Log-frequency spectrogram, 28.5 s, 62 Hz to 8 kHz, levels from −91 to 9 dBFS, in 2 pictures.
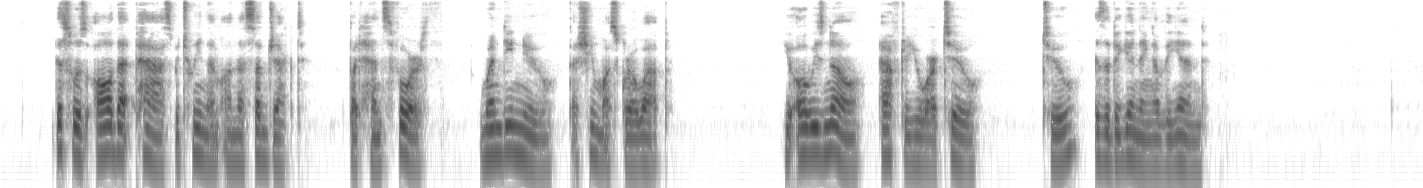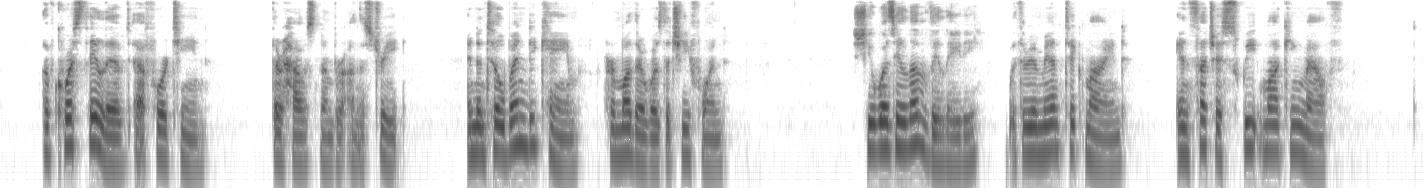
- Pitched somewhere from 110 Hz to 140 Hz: Yes, low, 135 Hz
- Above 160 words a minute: No, slow, 135 wpm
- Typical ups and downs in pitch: Yes, average, 4.6 semitones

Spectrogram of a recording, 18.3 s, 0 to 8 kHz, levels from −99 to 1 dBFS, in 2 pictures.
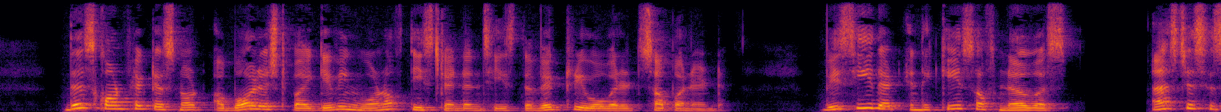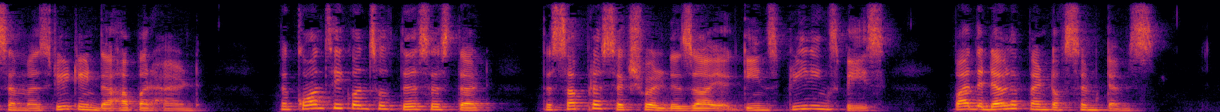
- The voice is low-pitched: No, medium, 175 Hz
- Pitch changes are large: Yes, wide, 6.7 semitones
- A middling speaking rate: Yes, average, 160 wpm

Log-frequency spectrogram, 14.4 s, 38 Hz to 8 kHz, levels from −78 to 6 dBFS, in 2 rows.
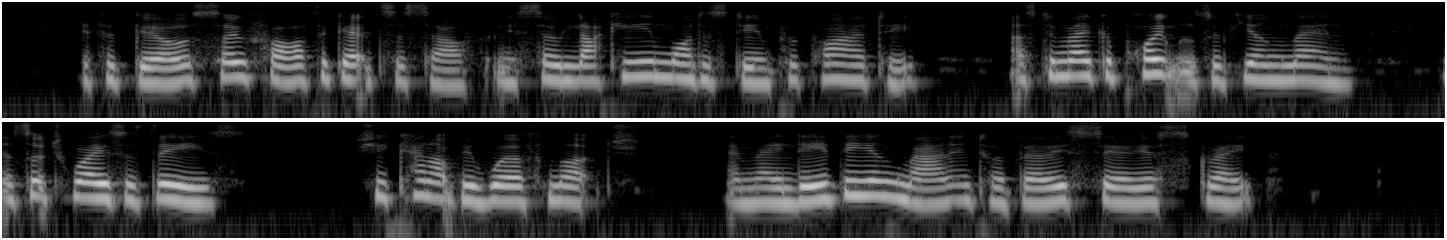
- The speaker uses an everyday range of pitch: Yes, average, 3.2 semitones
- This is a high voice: Yes, high, 215 Hz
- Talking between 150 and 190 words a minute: Yes, average, 180 wpm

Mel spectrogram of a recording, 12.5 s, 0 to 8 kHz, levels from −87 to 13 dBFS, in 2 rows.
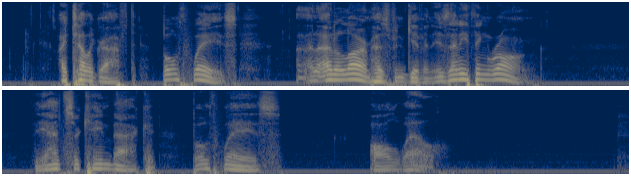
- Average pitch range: No, wide, 6.3 semitones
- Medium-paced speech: No, slow, 95 wpm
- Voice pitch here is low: Yes, low, 110 Hz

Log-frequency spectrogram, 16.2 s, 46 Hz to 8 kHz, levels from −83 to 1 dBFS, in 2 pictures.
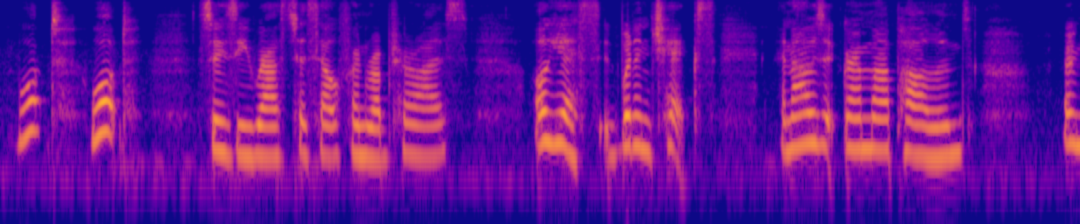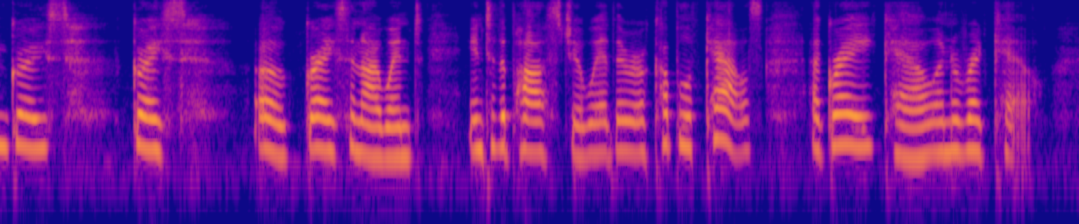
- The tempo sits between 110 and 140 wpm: No, average, 170 wpm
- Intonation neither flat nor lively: Yes, average, 3.4 semitones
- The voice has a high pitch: Yes, very high, 250 Hz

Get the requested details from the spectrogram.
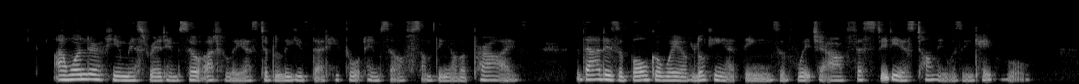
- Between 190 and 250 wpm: Yes, average, 195 wpm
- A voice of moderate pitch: No, high, 195 Hz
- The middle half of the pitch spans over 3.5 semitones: No, narrow, 2.4 semitones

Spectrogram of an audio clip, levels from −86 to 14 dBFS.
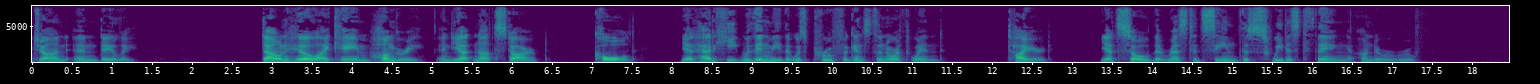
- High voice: No, very low, 95 Hz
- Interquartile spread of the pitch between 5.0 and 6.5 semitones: No, average, 4.3 semitones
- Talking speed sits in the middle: No, slow, 115 wpm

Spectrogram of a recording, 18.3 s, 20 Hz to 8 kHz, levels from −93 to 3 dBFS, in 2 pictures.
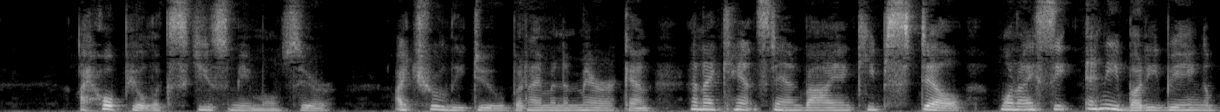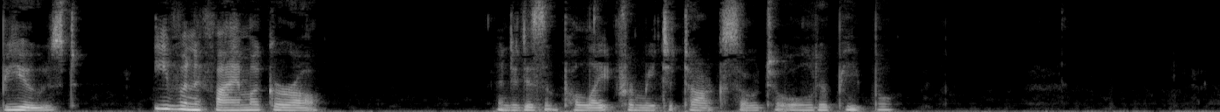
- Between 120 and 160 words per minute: Yes, average, 150 wpm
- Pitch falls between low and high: Yes, medium, 180 Hz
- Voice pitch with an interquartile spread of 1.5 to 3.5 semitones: Yes, average, 3.2 semitones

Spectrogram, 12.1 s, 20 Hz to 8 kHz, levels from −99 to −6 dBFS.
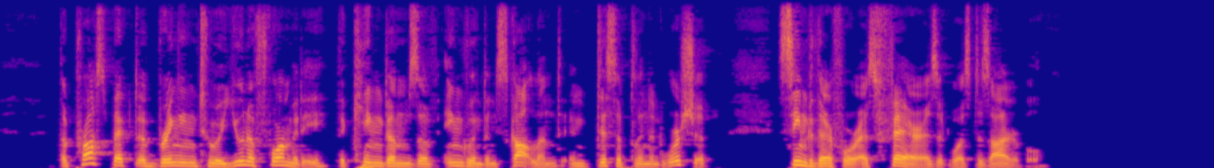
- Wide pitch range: No, average, 3.9 semitones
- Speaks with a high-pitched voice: No, low, 135 Hz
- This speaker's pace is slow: Yes, slow, 125 wpm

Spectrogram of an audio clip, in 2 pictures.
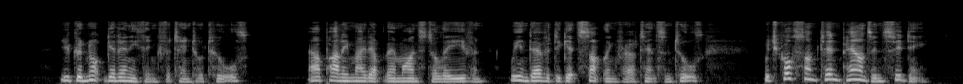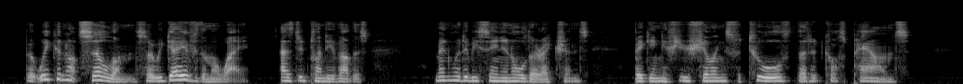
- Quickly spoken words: Yes, fast, 210 wpm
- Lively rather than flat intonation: No, average, 4.2 semitones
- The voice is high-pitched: No, medium, 155 Hz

